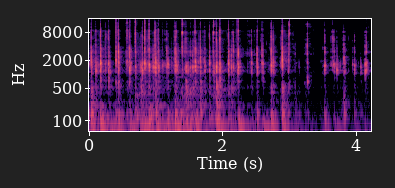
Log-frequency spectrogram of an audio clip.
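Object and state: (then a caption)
Plastic mechanical keyboard. Two hands type with the fingertips on a compact white mechanical keyboard with plastic keycaps. The result is a rapid, steady stream of short, clacky keystrokes, each a bright click over a soft low thud. The typing runs dense and continuous at first, then thins into more spaced-out taps toward the end.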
